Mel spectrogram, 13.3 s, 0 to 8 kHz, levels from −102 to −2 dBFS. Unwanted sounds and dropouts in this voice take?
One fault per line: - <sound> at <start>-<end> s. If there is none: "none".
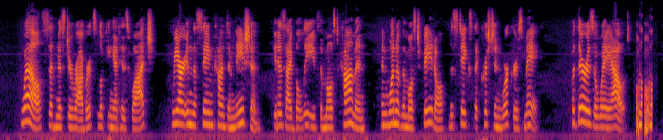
- laugh at 12.7-13.0 s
